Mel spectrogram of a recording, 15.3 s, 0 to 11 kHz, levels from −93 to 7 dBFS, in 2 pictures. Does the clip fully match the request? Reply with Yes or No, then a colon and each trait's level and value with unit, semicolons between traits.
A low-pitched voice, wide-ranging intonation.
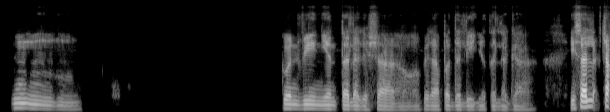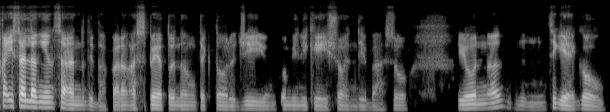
No: low, 105 Hz; average, 3.3 semitones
